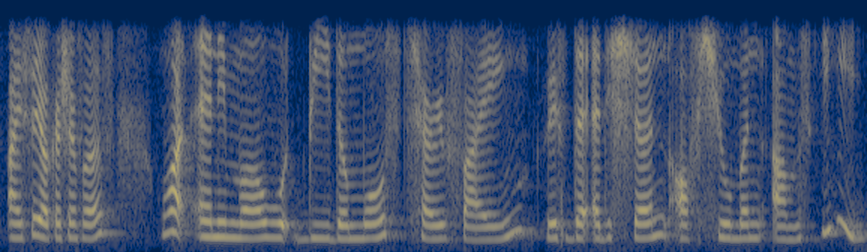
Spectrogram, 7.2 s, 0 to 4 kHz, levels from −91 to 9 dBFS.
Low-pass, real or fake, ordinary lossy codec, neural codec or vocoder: 3.6 kHz; real; none; none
